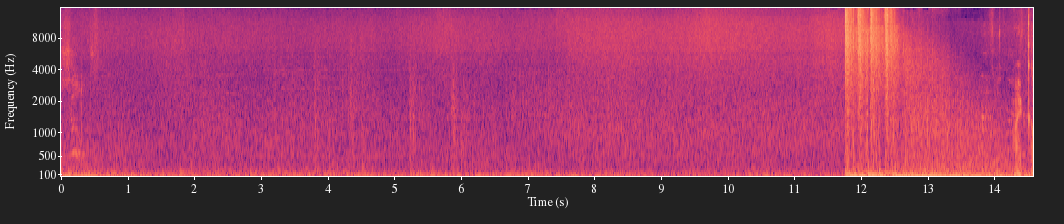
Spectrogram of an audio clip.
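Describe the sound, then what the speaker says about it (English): Battleship naval guns fire shells in a naval video game aboard HMS Barham, a low rumbling bombardment with ocean and wind ambience, ending in a sudden loud blast followed by sustained roar. "I'll shoot over the island."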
